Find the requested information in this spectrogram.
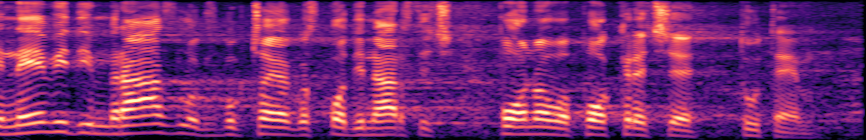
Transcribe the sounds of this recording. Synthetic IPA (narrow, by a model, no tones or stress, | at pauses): neʋid̪imɾaːzlˠoɡzboɡ̚t͡ʂeɡaɡospo̞d̪inaɾsit͡ɕpo̞noʋo̞po̞kɾet͡ɕet̪uːt̪ḛːmṵ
